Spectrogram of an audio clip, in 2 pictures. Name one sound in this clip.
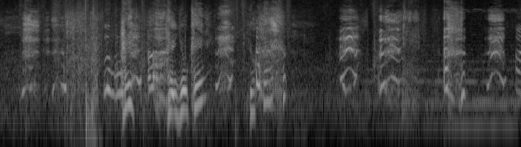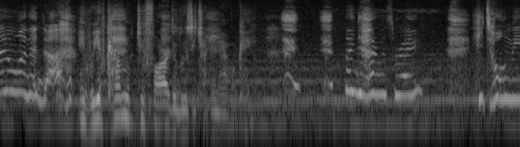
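A young woman sobs and cries loudly, close by.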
